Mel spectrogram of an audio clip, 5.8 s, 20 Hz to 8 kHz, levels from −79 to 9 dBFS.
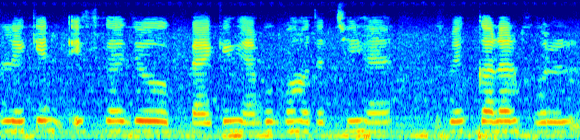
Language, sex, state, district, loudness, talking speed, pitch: Hindi, female, Uttar Pradesh, Budaun, -18 LUFS, 125 wpm, 195 Hz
